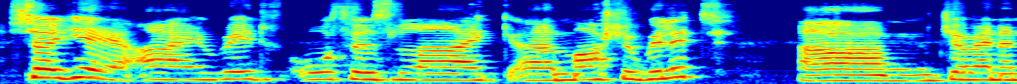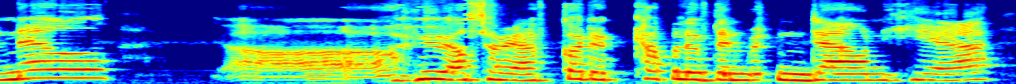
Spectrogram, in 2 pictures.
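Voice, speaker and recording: South African woman, thoughtful and halting. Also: fairly high pitch, expressive, fairly bright tone. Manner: thoughtful, with frequent ums and pauses. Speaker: guest author. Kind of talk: conversational interview.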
